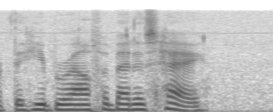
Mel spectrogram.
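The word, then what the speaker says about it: ה: the hebrew alphabet is hey hey makes the sound of h as in hello like h in english hey is silent when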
